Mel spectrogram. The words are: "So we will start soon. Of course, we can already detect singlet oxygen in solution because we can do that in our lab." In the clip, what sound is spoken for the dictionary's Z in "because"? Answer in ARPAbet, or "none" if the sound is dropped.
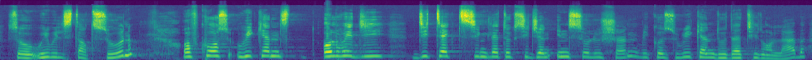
Z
